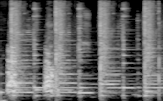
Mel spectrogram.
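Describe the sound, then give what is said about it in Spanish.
A dog barks four times in a steady rhythm, each bark loud and sharp-edged, with brief pauses between them and no one talking. “Pero son principalmente mascotas, la más popular del planeta. ¿Sabes cuál es? ¡El perro!”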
